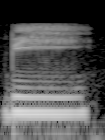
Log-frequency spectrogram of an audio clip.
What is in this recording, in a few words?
"bhi2", taiwanese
